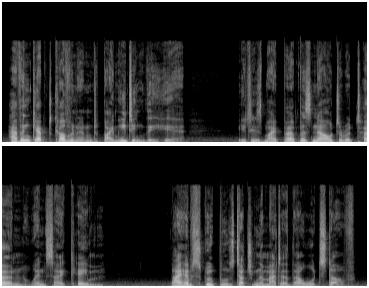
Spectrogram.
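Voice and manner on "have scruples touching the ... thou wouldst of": ordinary delivery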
